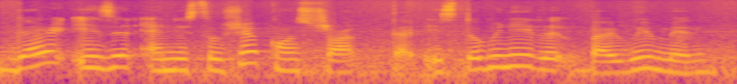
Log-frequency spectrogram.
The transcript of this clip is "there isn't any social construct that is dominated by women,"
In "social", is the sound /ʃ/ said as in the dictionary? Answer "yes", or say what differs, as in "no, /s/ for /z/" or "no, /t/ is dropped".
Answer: yes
